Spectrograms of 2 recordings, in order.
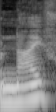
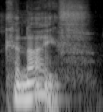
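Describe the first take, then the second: First: The K at the start is silent. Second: The K at the start is pronounced. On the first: This is how the word is said today. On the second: This is how the word was said in older English.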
